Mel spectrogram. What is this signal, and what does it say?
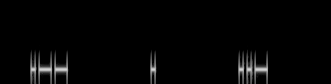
Morse code, heard as a keyed tone, about 30 wpm, spaced as for 9 wpm, 700 Hz. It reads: WEU
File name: Lesson 19e - Letter w - Three Characters 30wpm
